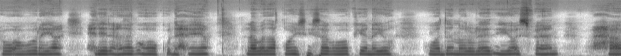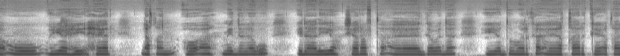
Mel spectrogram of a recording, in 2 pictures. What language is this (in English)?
Somali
